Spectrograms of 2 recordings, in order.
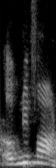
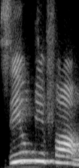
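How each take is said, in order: First: The word begins with an 'om' sound. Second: The word begins with a 'yoo' sound. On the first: The speaker calls it wrong. "not omniform" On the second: The speaker calls it right. "Uniform, not omniform"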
